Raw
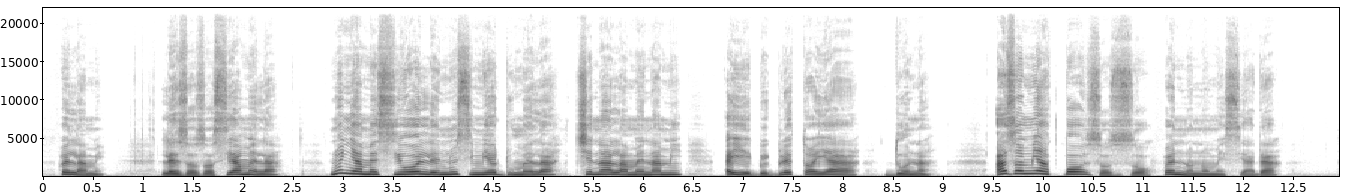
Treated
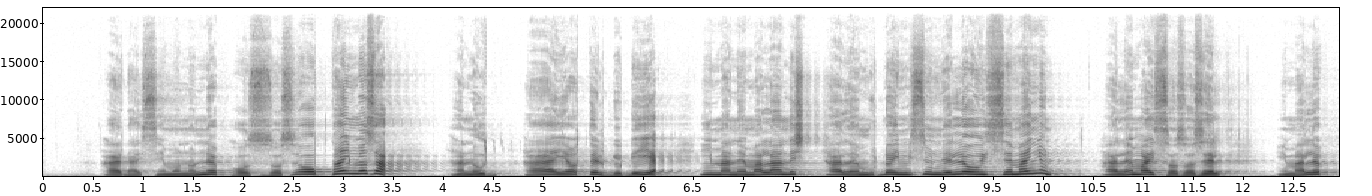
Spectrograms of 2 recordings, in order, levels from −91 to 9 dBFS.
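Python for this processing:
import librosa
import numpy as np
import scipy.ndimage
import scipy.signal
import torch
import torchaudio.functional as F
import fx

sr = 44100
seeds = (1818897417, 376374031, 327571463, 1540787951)

y = np.flip(x).copy()
y = fx.echo_thinned(y, sr, ms=88, feedback_pct=61, hz=320.0, wet_db=-23.5)
y = F.gain(torch.from_numpy(y), 5.5).numpy()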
